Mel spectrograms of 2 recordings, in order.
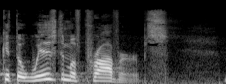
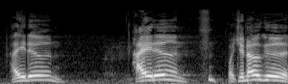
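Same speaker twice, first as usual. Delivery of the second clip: Southern dialect, Tennessee style. Speaker showing how people say what's up in tennessee, southern accent. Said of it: "That's how we talk in Tennessee".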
